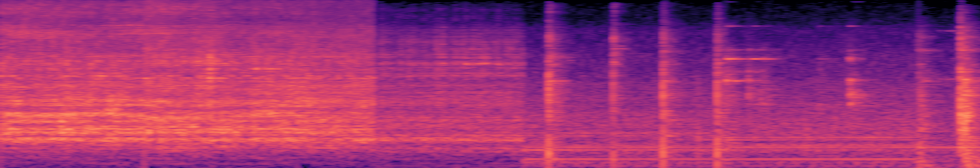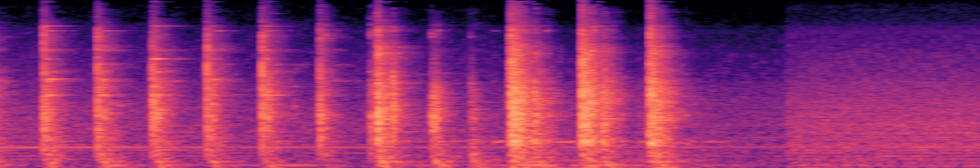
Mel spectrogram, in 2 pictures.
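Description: A bench belt sander runs for about two seconds, grinding down a steel shaft. After a break, a hammer taps the steel shaft down into pillow-block bearing housings: a string of sharp knocks that get quicker and louder partway through, about three a second.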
